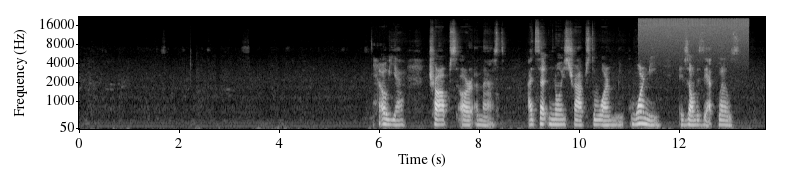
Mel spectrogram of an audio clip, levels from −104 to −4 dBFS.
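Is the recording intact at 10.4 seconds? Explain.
Yes, at 10.4 seconds the speech is intact, with no dropout, glitch or other fault to be heard at that moment.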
